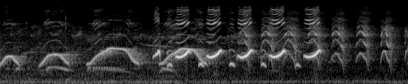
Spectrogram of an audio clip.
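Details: White-browed laughingthrush singing to stimulate other birds: a run of clear arched whistles that quickens into rapid, ringing upslurred notes, about three a second, each with bright high overtones.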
